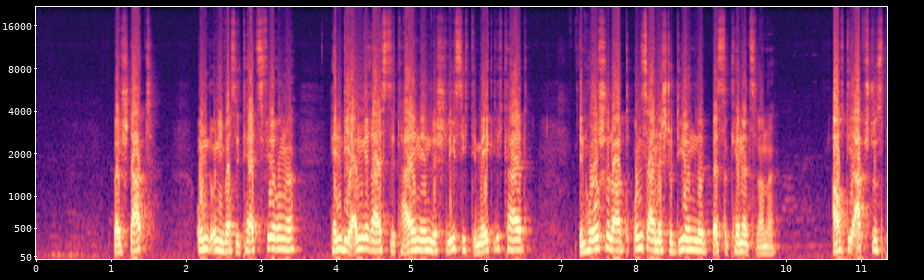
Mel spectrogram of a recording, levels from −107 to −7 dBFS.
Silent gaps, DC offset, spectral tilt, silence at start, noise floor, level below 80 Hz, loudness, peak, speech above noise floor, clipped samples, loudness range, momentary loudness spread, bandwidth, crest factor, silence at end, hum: none; under 0.1%; -6 dB/octave; 1.05 s; -46 dBFS; -40 dBFS; -8 LUFS; 0 dBFS; 39 dB; 5%; 2 LU; 7 LU; over 20 kHz; 8 dB; 0 s; none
